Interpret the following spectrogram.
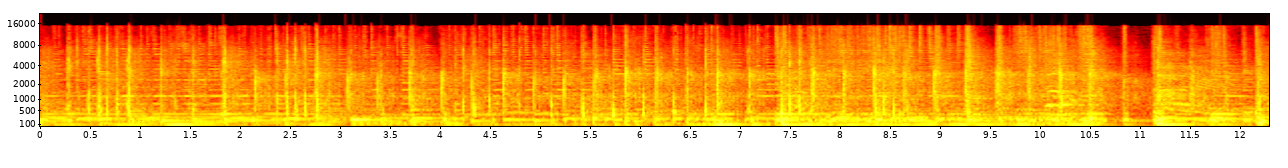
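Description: Flamenco zapateado: a dancer's heeled shoes striking the floor in fast, rhythmic taps over flamenco guitar playing and hand-clapping palmas. The footwork breaks off briefly near the end, then resumes with a loud strike.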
